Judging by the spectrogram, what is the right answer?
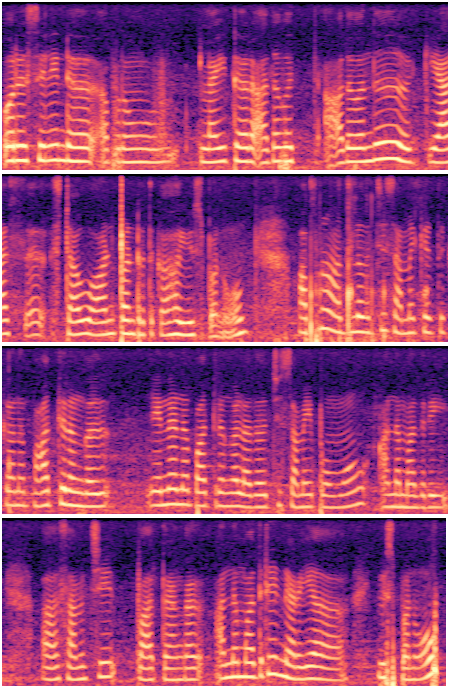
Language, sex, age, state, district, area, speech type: Tamil, female, 18-30, Tamil Nadu, Mayiladuthurai, urban, spontaneous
